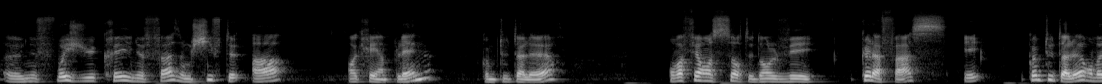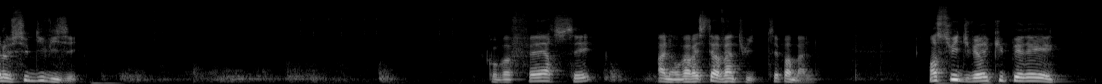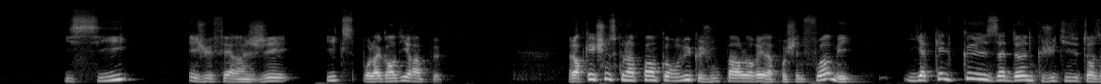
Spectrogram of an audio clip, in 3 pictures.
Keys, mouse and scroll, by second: 1.9 shift+a, 4.4-4.8 scroll down 1, 4.8-6.3 middle drag, 6.3 Tab, 7.2 x, 9.2-11.0 middle drag, 10.1 a, 11.4-13.1 right drag, 12.0 w, 14.0-18.2 drag, 18.9-20.9 middle drag, 20.4 a, 20.9 b, 23.0-25.7 middle drag, 24.3 g, 26.6-28.3 drag, 27.1-29.7 middle drag, 29.7 a.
